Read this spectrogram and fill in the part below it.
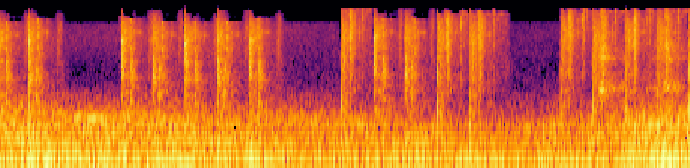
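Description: Quick footsteps run over a hard floor.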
